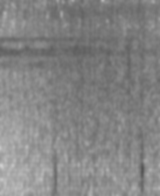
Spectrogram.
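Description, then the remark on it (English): Rain falls in the Amazon forest as a steady, soft hiss, with two louder, sharper drops landing about a second apart. No one speaks. “So we have rain? Yes, finally.”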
